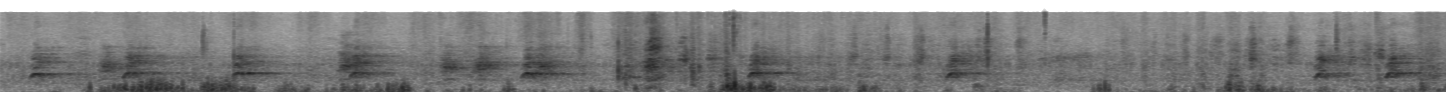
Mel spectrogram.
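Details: Basenji dog in Bologna, Italy, giving short, rough, yelping and whining calls, mostly about once a second with brief pauses, over faint room noise.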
